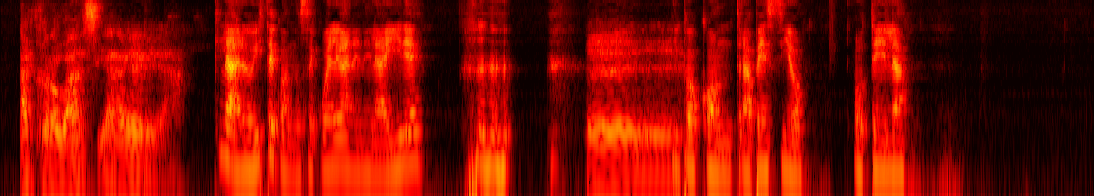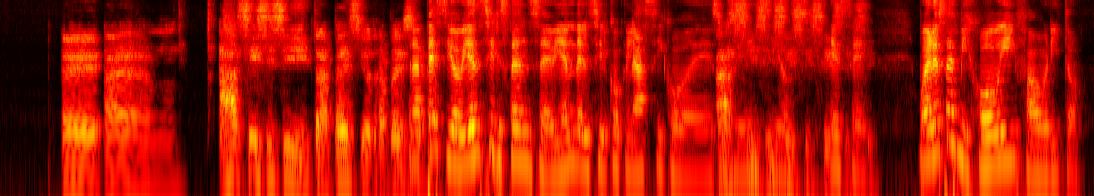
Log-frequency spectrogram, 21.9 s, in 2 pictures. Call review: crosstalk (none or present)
present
